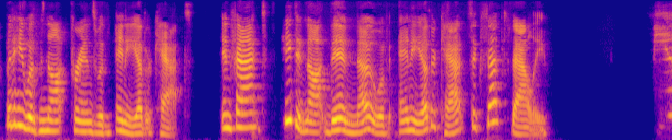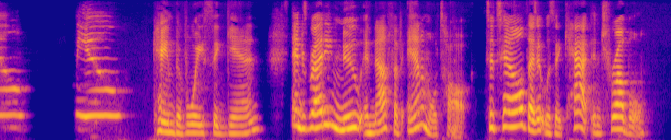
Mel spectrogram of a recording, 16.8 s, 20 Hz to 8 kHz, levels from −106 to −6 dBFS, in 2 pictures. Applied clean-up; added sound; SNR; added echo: neural mask model Resemble Enhance denoiser.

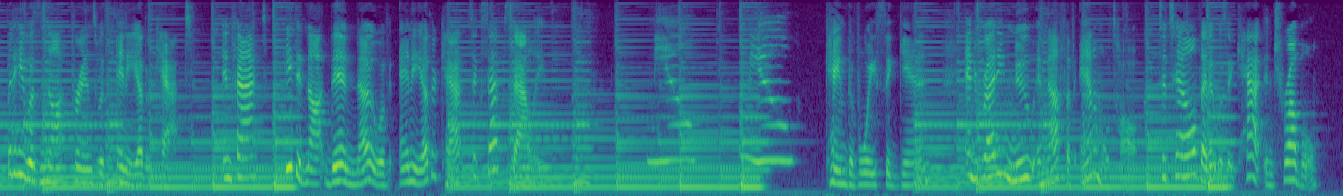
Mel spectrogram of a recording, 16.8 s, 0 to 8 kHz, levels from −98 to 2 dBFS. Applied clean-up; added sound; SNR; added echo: none; Acoustic guitar / Strum; 4 dB; none.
